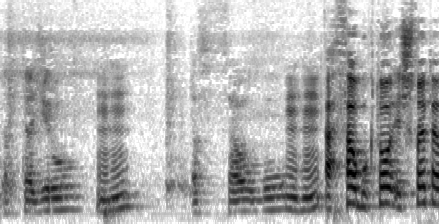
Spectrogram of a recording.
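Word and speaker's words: التاجر: Тут аль-аль получается не читаем. Просто удваиваем саму букву. Удваиваем. Первую букву. Ат-таджиру.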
